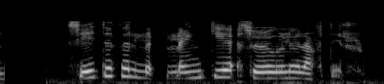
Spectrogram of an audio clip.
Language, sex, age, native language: Icelandic, female, 8, Icelandic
